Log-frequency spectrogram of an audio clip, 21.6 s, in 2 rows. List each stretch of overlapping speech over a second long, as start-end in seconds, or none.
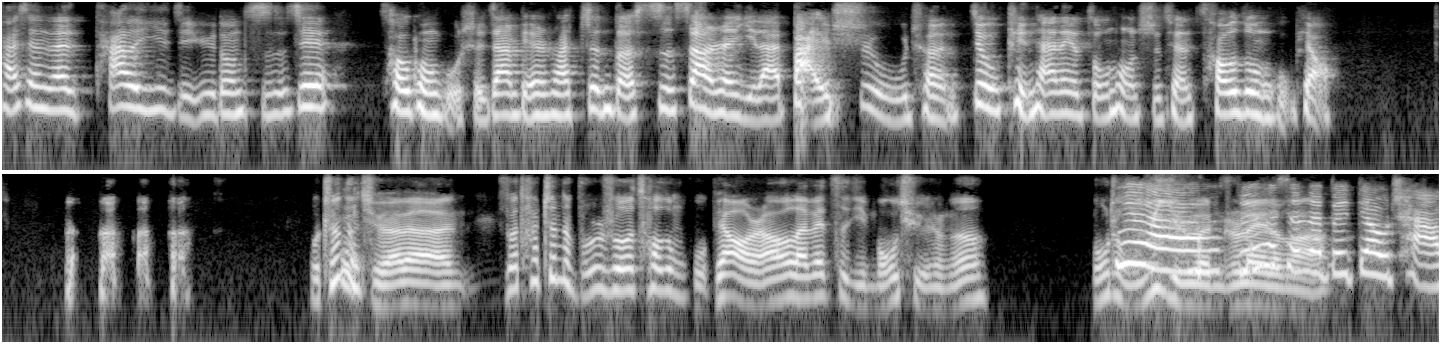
19.1-20.8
